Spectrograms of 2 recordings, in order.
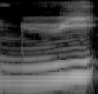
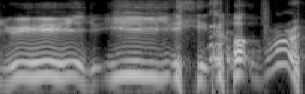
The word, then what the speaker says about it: nuit: So it is belle nuit, nuit, nuit, oh nuit d'amour. La u, the other u that doesn't go that far, but it is a different u.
